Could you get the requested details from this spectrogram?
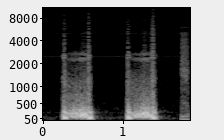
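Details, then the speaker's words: Severe aortic stenosis on the SAM auscultation manikin at the aortic area: a harsh murmur throughout systole with late peaking, about 73 beats a minute. "note that the murmur is throughout syy with late peaking ending at"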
